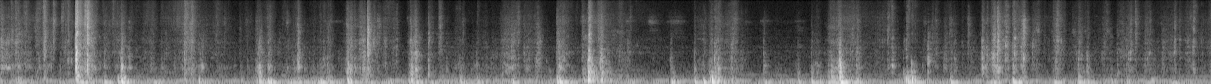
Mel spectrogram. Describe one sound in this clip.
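Cardboard boxes rustle and knock as hands handle them.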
